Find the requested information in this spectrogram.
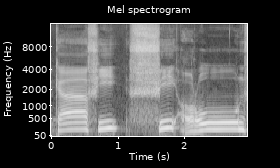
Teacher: ফাতে যেন প্রচুর আওয়াজ বাতাস থাকে, ফ্যাস ফ্যাসে আওয়াজ হবে। অরু এটাকে ভারী করে বলতে হবে।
